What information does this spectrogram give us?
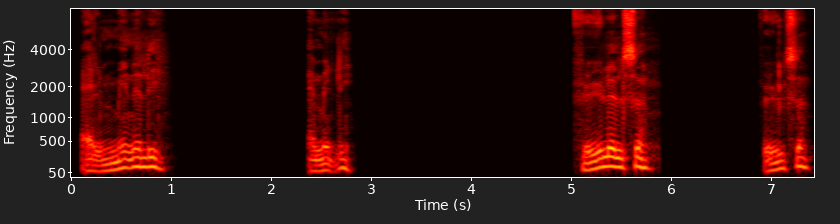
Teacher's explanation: I talesprog kan L i nogle af de mest almindelige ord have en tendens til at forsvinde. Nogle gange sammen med en hel endelse.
